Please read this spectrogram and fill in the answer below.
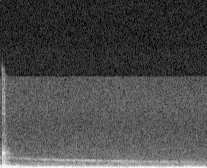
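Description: Low steady hum of a room air conditioner, with a faint high tone sliding slowly down in pitch.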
